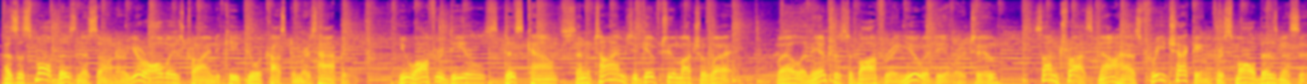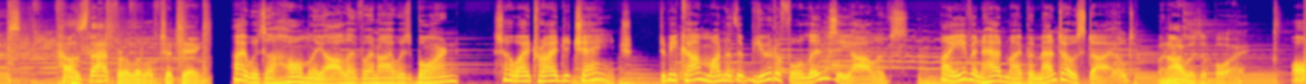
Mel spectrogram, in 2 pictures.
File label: Commercial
